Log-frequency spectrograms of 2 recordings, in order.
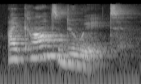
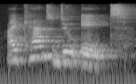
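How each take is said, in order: First: The pitch does not drop at the end. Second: The pitch drops down at the end. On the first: The speaker calls it wrong. "This is how English learners would say this sentence" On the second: The speaker calls it right. "And it drops down"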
